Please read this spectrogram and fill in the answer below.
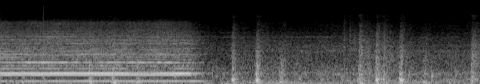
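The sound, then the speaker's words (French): A steam train arriving at a station sounds a long, steady whistle for about two seconds, then rolls on with a rhythmic clickety-clack of wheels over the rails that comes in uneven bursts. “1884, le premier train arrive enfin en gare.”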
